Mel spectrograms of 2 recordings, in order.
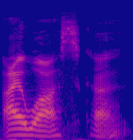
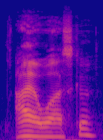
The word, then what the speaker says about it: ayahuasca: And if we take away the stigma of it being illegal, it actually could be good and beneficial, kind of like a ayahuasca type vibe.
